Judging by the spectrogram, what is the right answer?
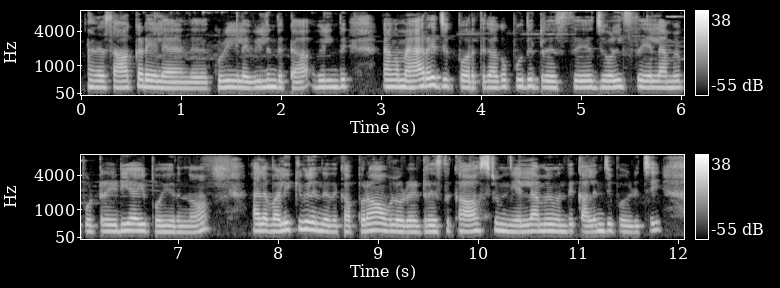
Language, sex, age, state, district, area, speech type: Tamil, female, 45-60, Tamil Nadu, Tiruvarur, rural, spontaneous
